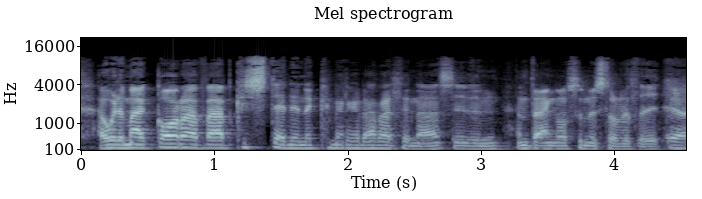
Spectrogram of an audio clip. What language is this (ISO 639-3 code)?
cym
